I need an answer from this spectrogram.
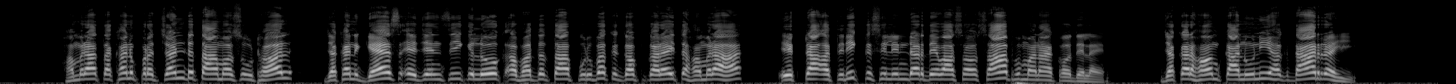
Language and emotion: Maithili, angry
